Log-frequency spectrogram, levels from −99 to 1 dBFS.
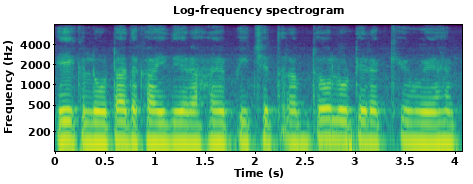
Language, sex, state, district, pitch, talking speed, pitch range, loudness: Hindi, male, Uttar Pradesh, Lalitpur, 135 Hz, 190 wpm, 135-140 Hz, -13 LUFS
